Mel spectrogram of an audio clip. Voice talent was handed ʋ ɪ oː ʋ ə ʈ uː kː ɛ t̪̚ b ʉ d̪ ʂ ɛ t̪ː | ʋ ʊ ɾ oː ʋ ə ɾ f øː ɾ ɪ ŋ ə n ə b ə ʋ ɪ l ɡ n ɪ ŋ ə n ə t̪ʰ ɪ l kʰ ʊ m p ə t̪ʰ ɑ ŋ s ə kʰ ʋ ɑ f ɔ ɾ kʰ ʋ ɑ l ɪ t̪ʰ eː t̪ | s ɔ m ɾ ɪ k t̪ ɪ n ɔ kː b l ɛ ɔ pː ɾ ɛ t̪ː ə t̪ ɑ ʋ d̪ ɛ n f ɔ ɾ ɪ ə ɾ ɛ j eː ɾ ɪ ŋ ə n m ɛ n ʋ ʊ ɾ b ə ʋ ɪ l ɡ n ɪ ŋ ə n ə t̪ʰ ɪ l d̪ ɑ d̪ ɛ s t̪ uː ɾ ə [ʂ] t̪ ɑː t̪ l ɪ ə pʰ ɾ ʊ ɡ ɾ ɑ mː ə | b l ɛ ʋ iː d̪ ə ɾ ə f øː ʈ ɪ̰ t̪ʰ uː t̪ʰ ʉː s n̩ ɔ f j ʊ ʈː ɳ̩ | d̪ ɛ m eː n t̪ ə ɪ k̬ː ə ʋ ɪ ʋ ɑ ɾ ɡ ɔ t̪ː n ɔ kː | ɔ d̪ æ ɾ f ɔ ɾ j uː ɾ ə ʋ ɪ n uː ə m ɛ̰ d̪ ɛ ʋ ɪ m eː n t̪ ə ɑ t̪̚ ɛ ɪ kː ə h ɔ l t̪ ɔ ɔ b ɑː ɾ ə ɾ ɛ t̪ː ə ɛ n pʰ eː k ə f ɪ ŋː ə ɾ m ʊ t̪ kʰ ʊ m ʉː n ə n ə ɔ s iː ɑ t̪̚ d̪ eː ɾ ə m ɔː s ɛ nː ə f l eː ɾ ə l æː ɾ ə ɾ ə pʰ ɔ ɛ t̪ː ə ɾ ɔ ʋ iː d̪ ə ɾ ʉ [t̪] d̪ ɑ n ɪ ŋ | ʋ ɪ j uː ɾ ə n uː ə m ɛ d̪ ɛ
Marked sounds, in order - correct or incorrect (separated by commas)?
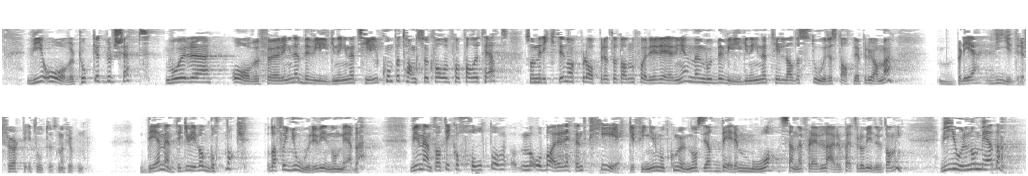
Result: incorrect, correct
